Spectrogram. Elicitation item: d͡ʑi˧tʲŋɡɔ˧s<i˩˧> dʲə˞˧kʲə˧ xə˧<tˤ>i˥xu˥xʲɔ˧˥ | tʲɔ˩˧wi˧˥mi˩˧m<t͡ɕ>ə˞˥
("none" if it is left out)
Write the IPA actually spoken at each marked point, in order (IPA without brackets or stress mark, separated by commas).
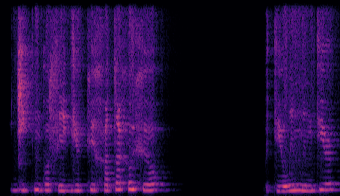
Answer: i˩˧, tˤ, tʲ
